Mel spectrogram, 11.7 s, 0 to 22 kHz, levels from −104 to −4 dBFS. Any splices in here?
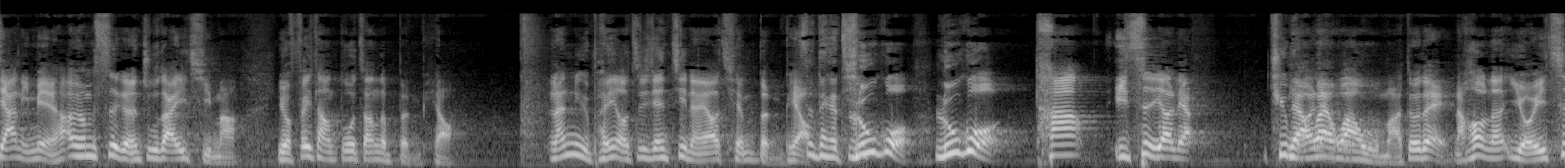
no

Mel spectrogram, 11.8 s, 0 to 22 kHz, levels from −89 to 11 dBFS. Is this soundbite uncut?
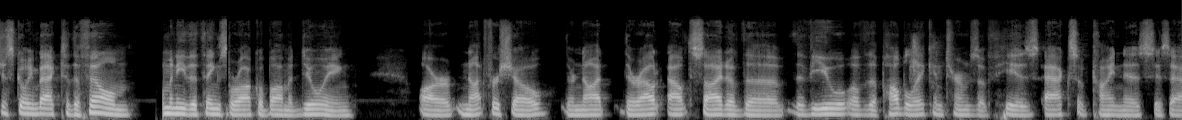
no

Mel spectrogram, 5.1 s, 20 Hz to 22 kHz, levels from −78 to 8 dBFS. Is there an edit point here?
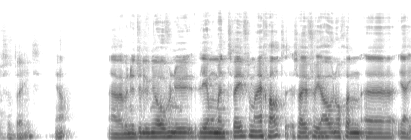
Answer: no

